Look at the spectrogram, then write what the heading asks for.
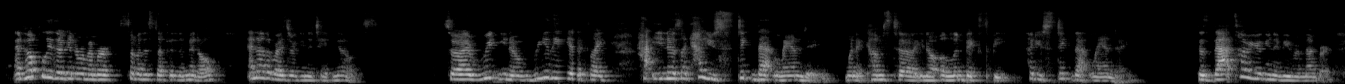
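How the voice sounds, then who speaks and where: A woman with a fairly high pitch, an animated tone and lively intonation, talking at a very fast pace. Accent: American. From United States. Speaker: performer and presence coach. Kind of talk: live online workshop talk.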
